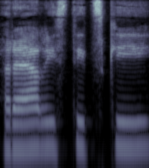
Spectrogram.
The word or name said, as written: realistický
